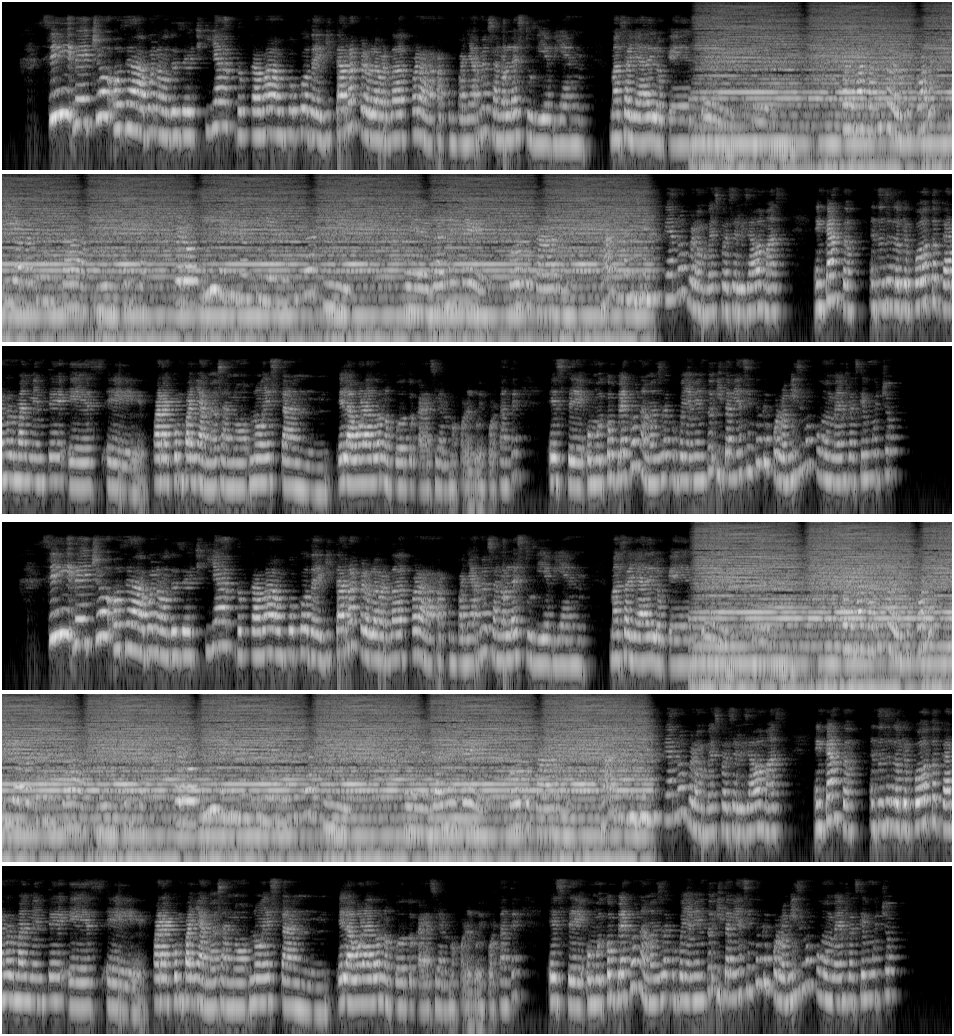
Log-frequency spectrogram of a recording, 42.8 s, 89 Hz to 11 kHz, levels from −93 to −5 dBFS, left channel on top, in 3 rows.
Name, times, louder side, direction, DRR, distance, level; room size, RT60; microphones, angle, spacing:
voice 1, 0.7-8.7 9.1-12.0 12.6-16.4 16.8-19.5 20.2-21.6 21.8-22.8 23.2-25.9 26.4-36.2 36.7-41.8, equal, 20° right, -5 dB, 0.4 m, -30 dB
sound 1, 10.3-24.0, right 3 dB, 90° right, 0.5 m, -28 dB
2.2 x 2.1 x 3.0 m, 0.38 s
head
